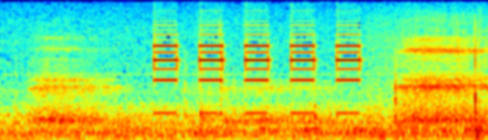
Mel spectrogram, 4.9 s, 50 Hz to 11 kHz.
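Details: Trash-picked Dell Inspiron 660S desktop, reseated loose memory stick: five short, even high beeps about two per second after power comes back, CPU fan ramping up and down; failed-boot POST code, cause suspected at this point.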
